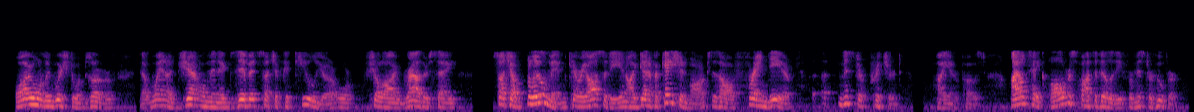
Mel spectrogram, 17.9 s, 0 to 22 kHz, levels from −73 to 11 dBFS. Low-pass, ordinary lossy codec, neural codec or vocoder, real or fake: 7.2 kHz; AAC, 16 kbps; none; real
